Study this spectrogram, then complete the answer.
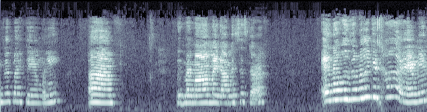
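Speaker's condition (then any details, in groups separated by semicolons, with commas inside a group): Cerebral palsy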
